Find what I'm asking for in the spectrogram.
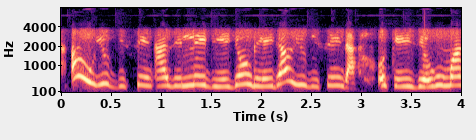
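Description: The sound is dry with no echo against a quiet background. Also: woman. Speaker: radio caller. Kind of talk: radio call-in opinion. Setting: phone call. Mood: earnest, somewhat upset. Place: studio.

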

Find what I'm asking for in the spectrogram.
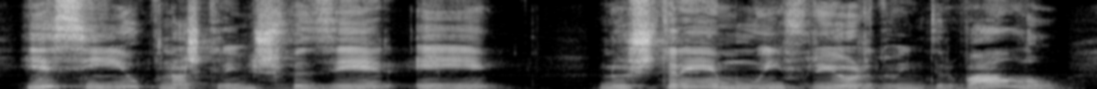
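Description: Speaking at a fairly slow pace in a European Portuguese accent, a woman with a high pitch makes very wide pitch swings. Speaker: math tutor. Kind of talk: tutorial.

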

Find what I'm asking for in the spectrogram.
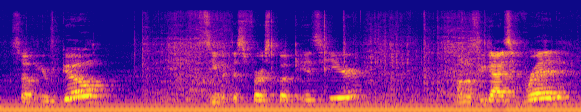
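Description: Audible room echo and noticeable background noise surround a man who talks at a fairly slow pace. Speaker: comic shop owner or staff. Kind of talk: casual product unboxing video. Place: shop. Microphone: camera far.

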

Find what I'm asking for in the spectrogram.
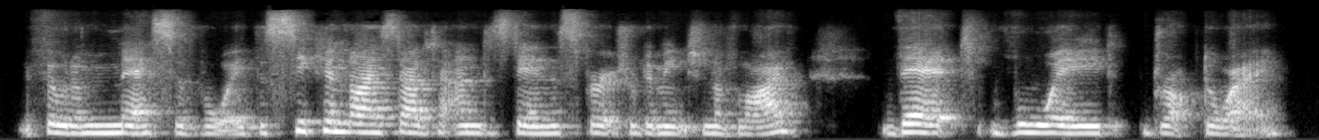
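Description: A woman talks at a fairly quick pace with fairly even intonation, in a room with audible echo and a quiet background. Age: 40s. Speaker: spiritual life coach. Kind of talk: interview conversation. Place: home room. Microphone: video call.

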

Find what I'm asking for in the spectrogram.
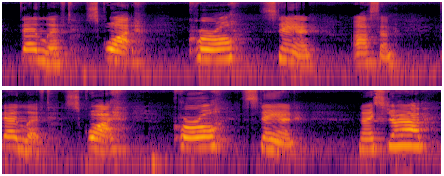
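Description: A woman's raised, projected, bright and sharp voice with lively intonation, at a very slow pace with long, frequent pauses. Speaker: fitness instructor. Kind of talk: workout instruction and cueing. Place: garden.

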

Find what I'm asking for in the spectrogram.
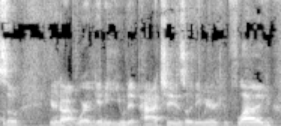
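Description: Audible room echo and light background noise around a male voice. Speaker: gear reviewer. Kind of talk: casual gear review to camera. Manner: casual, hesitant with many fillers. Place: kitchen. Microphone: phone near.

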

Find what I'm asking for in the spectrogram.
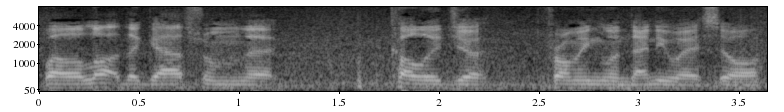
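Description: Against clear background noise, a man talks at a fairly quick pace and medium pitch, with little pitch movement.

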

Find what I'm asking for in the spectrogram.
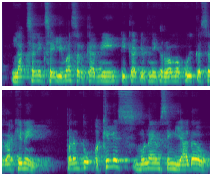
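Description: A man speaks in a high pitch with monotone, flat intonation and very even loudness. Noticeable background noise runs underneath. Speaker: journalist and political commentator. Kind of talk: news analysis monologue.

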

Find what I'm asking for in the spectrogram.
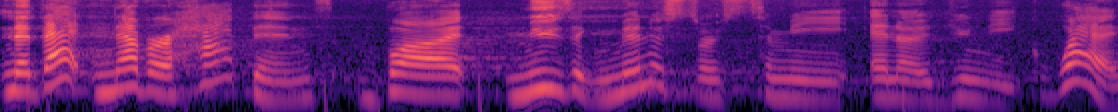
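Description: A woman speaks at a fairly slow pace with a medium pitch. Her intonation is lively and her tone fairly bright.

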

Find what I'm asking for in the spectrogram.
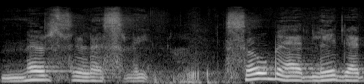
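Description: The voice belongs to a woman. Its pitch rises and falls in an ordinary way. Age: 80s+. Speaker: Holocaust survivor. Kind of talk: personal testimony to live audience. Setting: auditorium stage. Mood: calm, somber recounting. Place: stage.

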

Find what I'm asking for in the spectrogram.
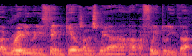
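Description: There is audible room echo and noticeable background noise as a man speaks with a Geordie accent. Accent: Geordie (Newcastle) English. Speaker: football fan channel host. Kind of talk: match report to camera. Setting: outdoors in Porto after the match. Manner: halting, many fillers.

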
